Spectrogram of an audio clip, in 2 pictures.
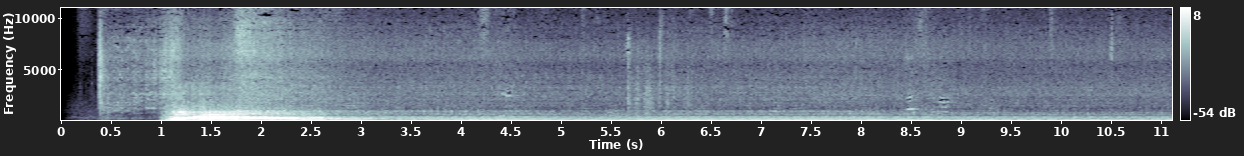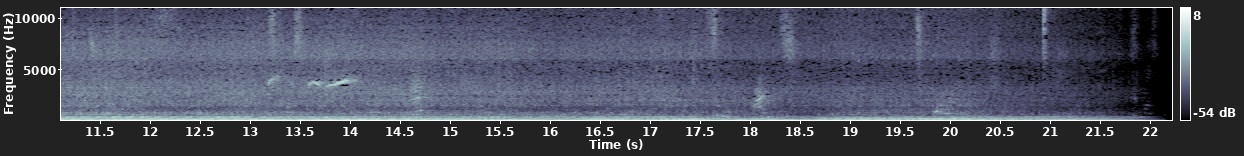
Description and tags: Lambo Start Up Sound
Starting a Lamborghini Huracán EVO Spyder.
Recorded on a Tascam DR-07 with the internal mics. There are some kids in the background later on, but the startup should be clean...
Engine, Idle, lamborghini, Start, Transportation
